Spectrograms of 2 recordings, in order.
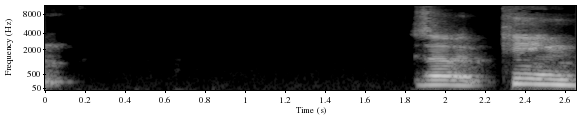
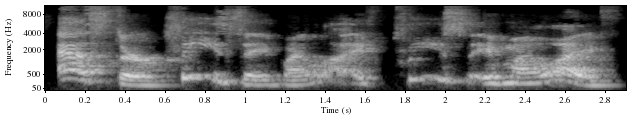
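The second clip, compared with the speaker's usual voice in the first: mock begging that climbs higher; desperate pleading; 7 semitones higher than usual. Condemned villain begging the queen for his life, mock-desperate. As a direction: imitate a villain pleading for mercy, lightly hammed up.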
